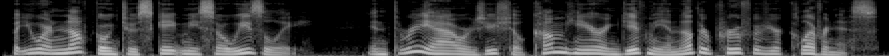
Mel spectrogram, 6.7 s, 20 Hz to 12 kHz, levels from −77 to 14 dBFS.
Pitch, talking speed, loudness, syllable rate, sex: 185 Hz, 225 wpm, -17 LUFS, 5.7 syllables/s, female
